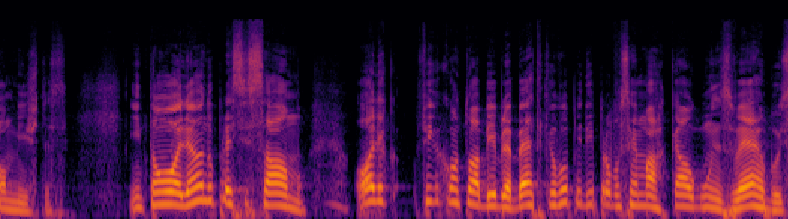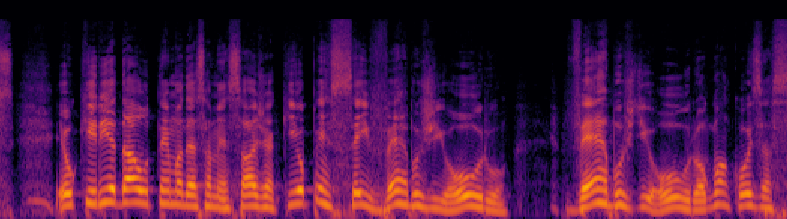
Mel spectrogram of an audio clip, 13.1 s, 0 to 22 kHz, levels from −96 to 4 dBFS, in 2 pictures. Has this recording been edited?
yes; 1 cut; at 11.1 s

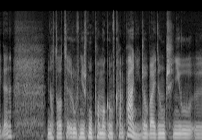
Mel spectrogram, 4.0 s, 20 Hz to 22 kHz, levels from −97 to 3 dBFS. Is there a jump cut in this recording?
yes; 1 cut; at 2.8 s

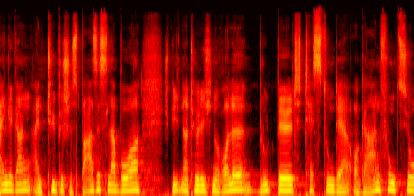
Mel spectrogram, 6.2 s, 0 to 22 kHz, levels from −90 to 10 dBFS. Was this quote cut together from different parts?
no; 0 cuts

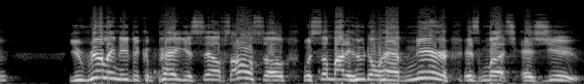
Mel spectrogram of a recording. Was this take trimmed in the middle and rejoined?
no; 0 cuts

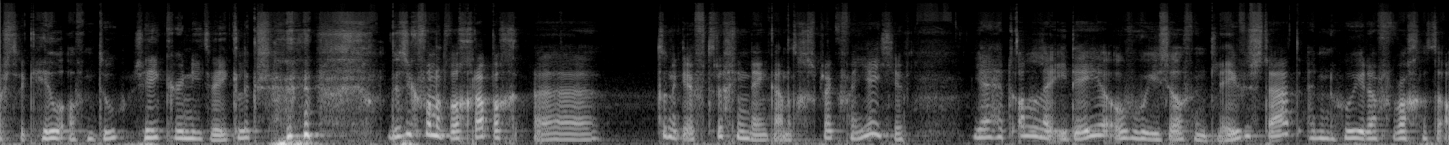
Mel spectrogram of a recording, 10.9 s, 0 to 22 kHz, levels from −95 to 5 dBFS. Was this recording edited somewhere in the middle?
no; 0 cuts

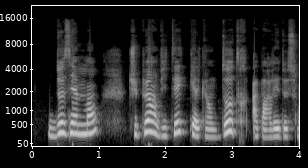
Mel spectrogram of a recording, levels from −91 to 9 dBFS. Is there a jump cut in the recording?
no; 0 cuts

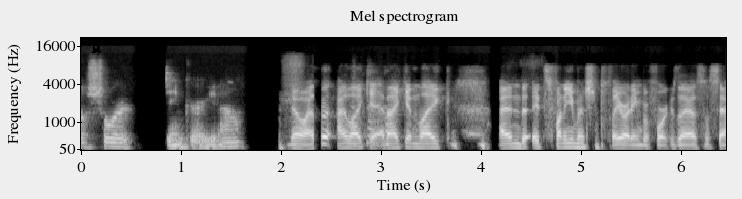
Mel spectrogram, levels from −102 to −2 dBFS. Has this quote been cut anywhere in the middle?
yes; 1 cut; at 2.3 s

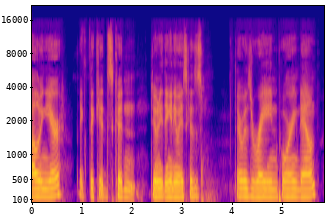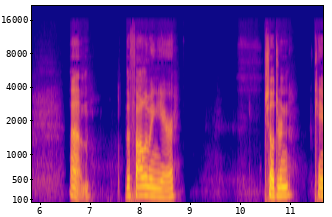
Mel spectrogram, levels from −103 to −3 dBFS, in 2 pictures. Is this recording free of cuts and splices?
no; 1 cut; at 7.7 s

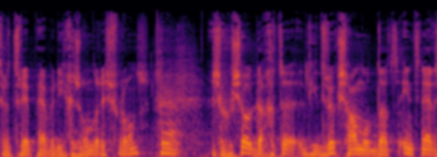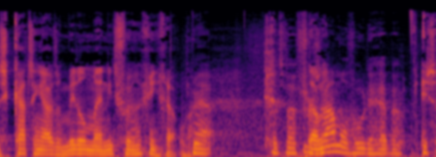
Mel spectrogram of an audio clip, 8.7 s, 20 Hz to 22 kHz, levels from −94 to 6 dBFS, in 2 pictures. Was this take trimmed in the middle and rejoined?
yes; 1 cut; at 7.0 s

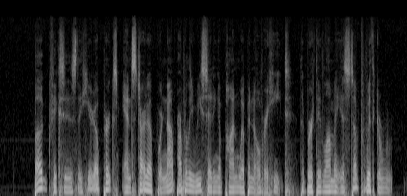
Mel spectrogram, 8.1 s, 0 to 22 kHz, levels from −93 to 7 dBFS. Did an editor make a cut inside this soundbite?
yes; 2 cuts; at 2.3 s, 6.0 s

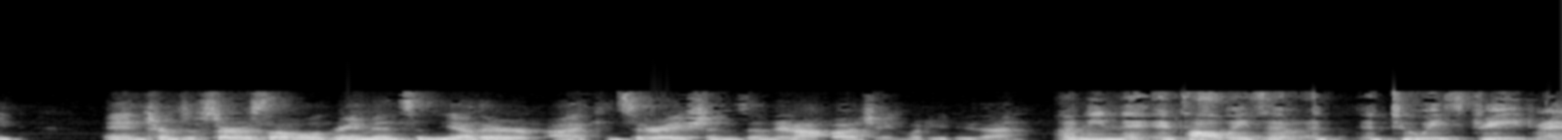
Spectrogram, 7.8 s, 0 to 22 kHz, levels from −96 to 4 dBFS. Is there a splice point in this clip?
yes; 1 cut; at 5.3 s

